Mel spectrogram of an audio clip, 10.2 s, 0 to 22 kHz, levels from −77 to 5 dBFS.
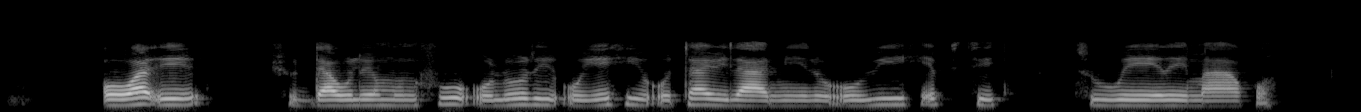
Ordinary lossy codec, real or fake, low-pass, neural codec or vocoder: Opus, 24 kbps; real; 5.4 kHz; none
